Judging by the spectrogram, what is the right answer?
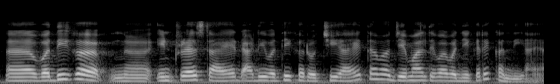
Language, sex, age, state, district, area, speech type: Sindhi, female, 60+, Uttar Pradesh, Lucknow, rural, spontaneous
